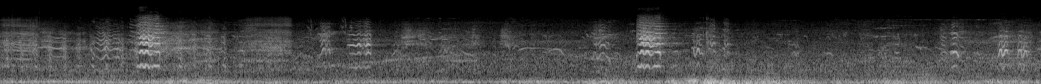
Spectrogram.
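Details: Young cockatoo begging as an adult feeds it: harsh, buzzy, harmonic rasping calls in short bursts, loudest near the start and again around six seconds, with fainter rasps between, over steady low rumbling background noise.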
